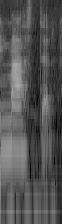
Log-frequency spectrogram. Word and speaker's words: master: You know, it's the English word, but with an Argentinian pronunciation. So you would just say master.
